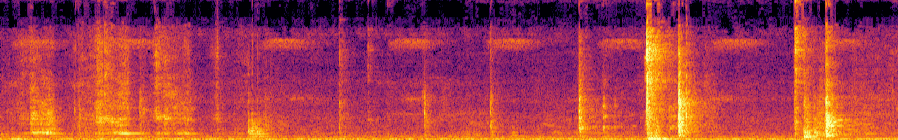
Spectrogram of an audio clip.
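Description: Quiet, irregular scraping and tapping of a spoon stirring a yogurt curry in a pan, with a few sharper clinks near the end.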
